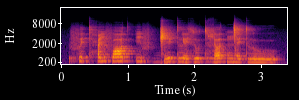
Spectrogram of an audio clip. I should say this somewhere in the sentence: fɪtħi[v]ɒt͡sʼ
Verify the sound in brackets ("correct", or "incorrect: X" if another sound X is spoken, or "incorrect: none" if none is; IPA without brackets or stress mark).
incorrect: f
